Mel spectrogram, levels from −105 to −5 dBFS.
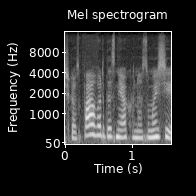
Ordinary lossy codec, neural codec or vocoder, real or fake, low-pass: Opus, 64 kbps; none; real; 14.4 kHz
